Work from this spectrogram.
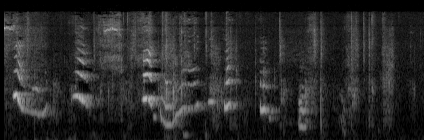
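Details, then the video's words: Morkie making funny vocal noises while wrestling with a Schnauzer indoors; squeaky, whining yelps and grumbles in quick irregular bursts, pitch sliding up and down, with brief scuffling between them. "Morkie Making Funny Noise"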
